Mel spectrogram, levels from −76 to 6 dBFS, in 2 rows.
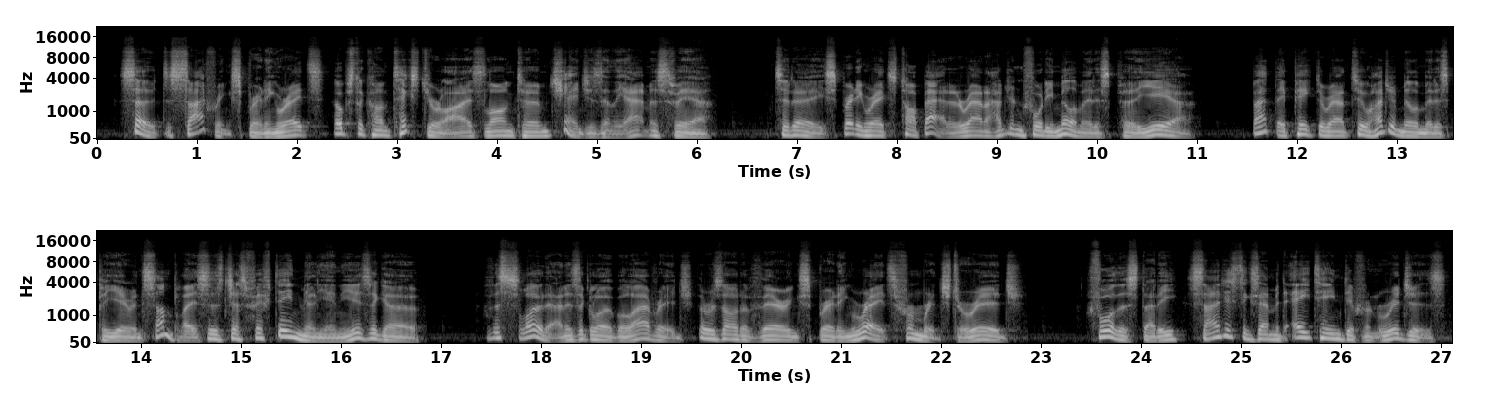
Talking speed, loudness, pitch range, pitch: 140 wpm, -23 LUFS, 90-125 Hz, 105 Hz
